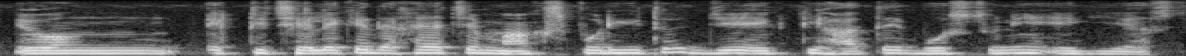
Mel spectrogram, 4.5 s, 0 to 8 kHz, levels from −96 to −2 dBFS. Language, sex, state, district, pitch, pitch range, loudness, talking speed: Bengali, male, West Bengal, Paschim Medinipur, 155 Hz, 145-160 Hz, -15 LUFS, 190 wpm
